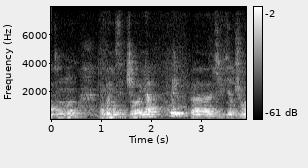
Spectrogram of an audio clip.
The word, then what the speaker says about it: Gioia: je commençais par der en fait je m'appelle Joya donc je me suis dit on va simplifier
